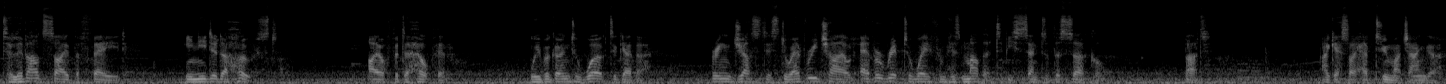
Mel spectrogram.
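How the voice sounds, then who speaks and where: An actor playing a tormented healer mage who is possessed by a vengeful spirit, speaking with brooding, earnest intensity. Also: male voice, mid-range voice, moderate pace, long pauses, background noise, natural voice. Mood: somber, confessional. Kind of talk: dramatic video game acting.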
